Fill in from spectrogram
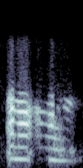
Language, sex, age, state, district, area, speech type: Assamese, female, 30-45, Assam, Kamrup Metropolitan, urban, conversation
